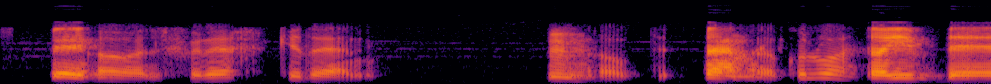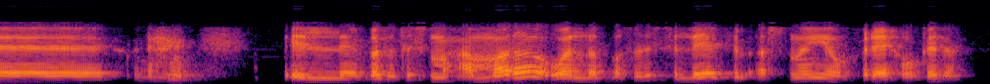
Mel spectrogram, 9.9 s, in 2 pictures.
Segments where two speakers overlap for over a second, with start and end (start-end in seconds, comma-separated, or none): none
